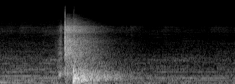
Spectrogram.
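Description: A golf club striking a ball off an indoor hitting mat during a full swing: one sharp crack about two thirds of a second in, with a short tail as it dies away in the room.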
